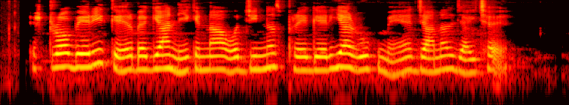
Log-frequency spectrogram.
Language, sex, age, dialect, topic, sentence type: Maithili, female, 36-40, Bajjika, agriculture, statement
